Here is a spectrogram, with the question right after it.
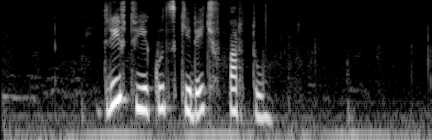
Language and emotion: Russian, neutral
